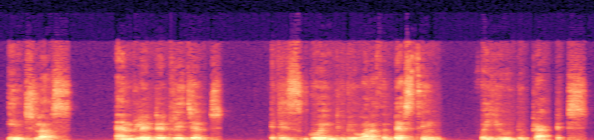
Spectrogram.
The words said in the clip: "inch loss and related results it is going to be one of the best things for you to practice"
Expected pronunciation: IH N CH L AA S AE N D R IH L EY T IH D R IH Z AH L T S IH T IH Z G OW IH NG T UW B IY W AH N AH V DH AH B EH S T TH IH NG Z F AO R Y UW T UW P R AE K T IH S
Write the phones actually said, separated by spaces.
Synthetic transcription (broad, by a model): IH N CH L AA S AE N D R IH L EY T IH D R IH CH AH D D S IH T IH Z G OW IH NG T UW B IY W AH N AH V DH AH B EH S T T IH NG F AO R Y UW T UW P R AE K T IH S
